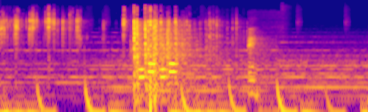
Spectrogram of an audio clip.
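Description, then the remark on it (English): Dice clatter across a hard tabletop, rolled for a notice check in a game: a burst of quick rattling knocks followed by a few slower bouncing taps as they settle, with a low hum underneath. “dice are not liking Dooley right now”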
